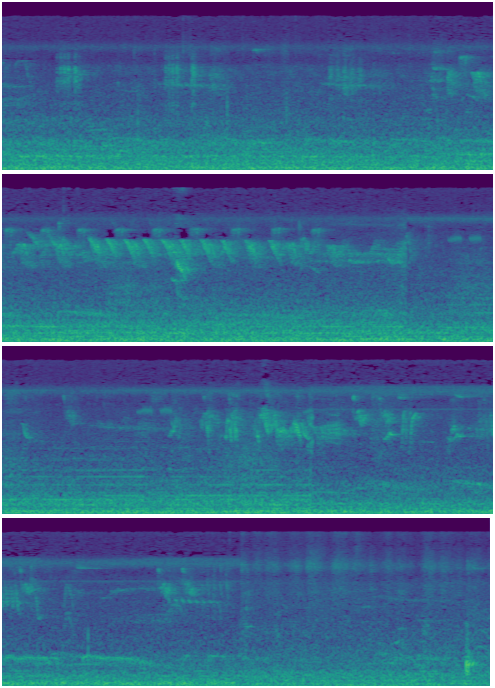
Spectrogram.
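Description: Birds chirping and singing over steady outdoor background noise, with runs of quick, rapidly repeated high notes about a quarter of the way in and again past the middle.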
